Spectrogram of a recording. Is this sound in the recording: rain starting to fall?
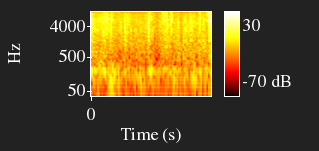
yes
